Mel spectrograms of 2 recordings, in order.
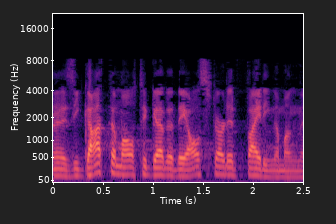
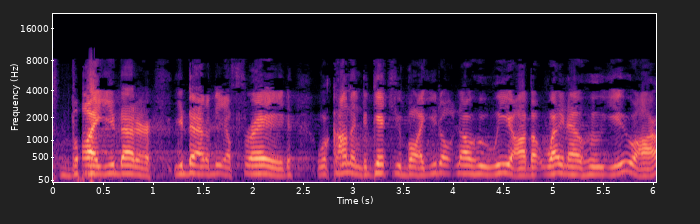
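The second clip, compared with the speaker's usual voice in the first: louder, put-on threatening caller voice; a Klansman disguises his voice to threaten Watts on the phone; disguised menacing voice; 6 dB louder than usual. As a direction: mask your voice like an anonymous phone threat. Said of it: "disguised his voice".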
